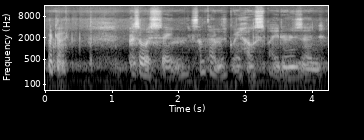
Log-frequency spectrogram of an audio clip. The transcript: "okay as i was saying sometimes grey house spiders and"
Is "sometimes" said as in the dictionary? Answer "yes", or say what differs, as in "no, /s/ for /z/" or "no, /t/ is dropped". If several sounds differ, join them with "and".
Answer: yes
